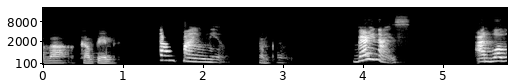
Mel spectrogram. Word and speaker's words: campagne: Whenever you see your words ending in GNE, campagne, champagne, montagne, make sure that your GNEs are pronounced as near.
